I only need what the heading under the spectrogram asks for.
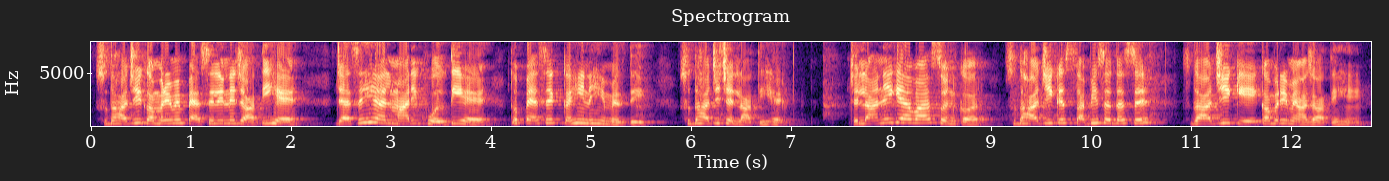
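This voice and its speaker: A woman narrating a family moral story in a steady, plain way. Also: high voice, moderate pace.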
